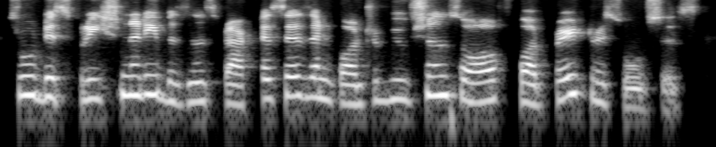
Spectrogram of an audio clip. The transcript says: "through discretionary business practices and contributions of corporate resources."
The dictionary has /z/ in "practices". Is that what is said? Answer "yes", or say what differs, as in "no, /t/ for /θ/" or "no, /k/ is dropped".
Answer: yes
